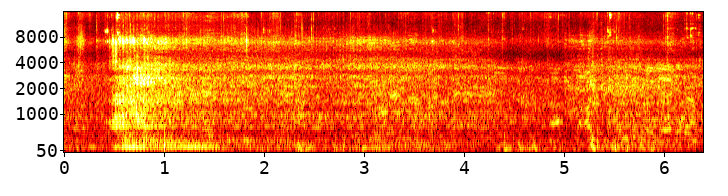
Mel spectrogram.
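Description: Indistinct voices of people talking over a steady outdoor din, loudest in the first second and a half.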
